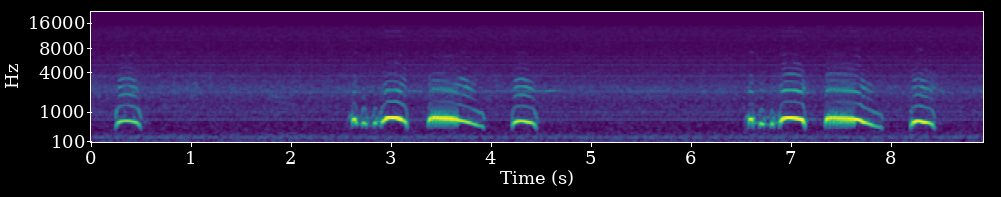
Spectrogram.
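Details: Lure recording of a spotted dove (tekukur) with a round, full voice, meant to set other doves calling. Soft single coos come between two complete phrases of stuttered notes, a long falling coo and a clipped final coo. A low background hum runs throughout.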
